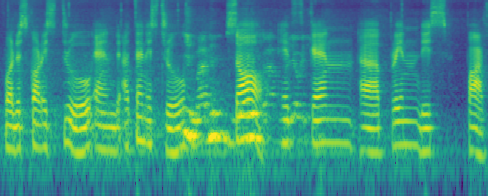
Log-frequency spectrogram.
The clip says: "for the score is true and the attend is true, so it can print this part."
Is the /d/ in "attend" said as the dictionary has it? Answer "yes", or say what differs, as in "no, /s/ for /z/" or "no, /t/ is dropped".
no, /d/ is dropped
